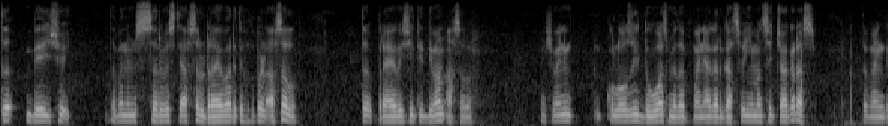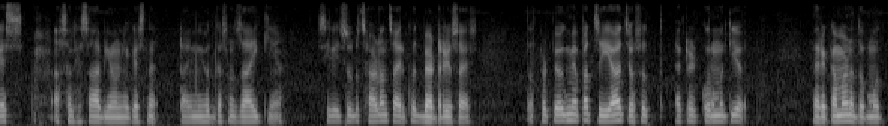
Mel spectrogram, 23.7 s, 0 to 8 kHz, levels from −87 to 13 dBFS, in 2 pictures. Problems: none marked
